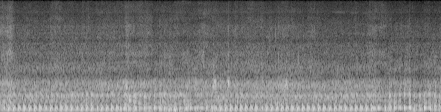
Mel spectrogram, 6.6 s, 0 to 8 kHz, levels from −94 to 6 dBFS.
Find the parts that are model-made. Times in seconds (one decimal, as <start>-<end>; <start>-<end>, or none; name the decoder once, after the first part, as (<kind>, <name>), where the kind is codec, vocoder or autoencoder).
1.8-3.2 (codec, SNAC); 5.6-6.6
